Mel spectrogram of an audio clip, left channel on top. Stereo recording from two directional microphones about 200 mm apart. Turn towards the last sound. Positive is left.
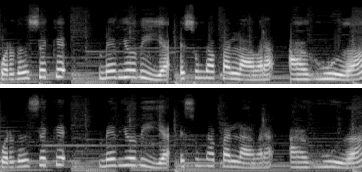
turn(degrees=20)  # may be behind; listen again after turning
